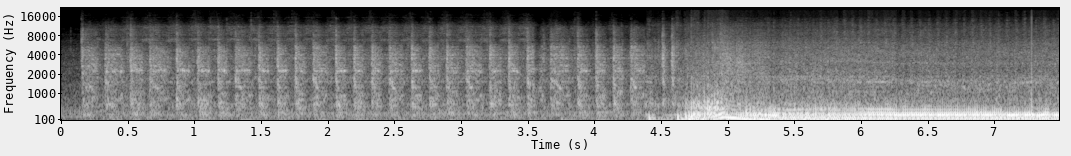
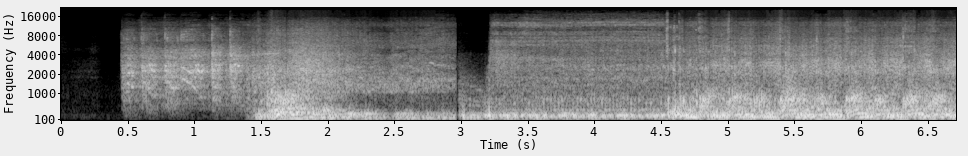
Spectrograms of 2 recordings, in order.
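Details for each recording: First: First start on its own fuel of a crashed 2006 CBR1000RR with 22,995 mi, after a broken wire was fixed. Starter cranks at about four turns a second, then it catches into a slightly uneven, sputtery idle. Owner suspects water in the tank caused coolant in the oil. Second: Crashed 2006 Honda CBR1000RR with 22,995 mi and a rusty tank, before coolant was added and before a hydrocarbon test: starter whir, engine catches, briefly drops out, then runs steady and crisp with revving. Owner is amazed it runs.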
